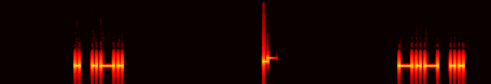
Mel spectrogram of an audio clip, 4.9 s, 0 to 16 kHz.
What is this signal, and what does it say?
Morse code, heard as a keyed tone, about 28 wpm, 700 Hz. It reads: ER KI
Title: Top Two Letter Combinations in Words 28wpm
